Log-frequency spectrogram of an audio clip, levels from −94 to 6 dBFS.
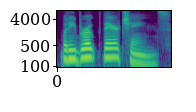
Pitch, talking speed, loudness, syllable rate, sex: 165 Hz, 210 wpm, -17 LUFS, 4.5 syllables/s, female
